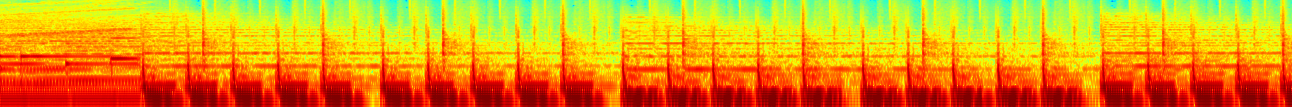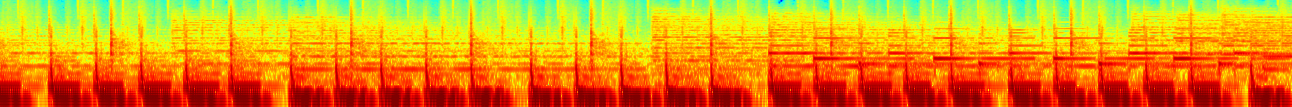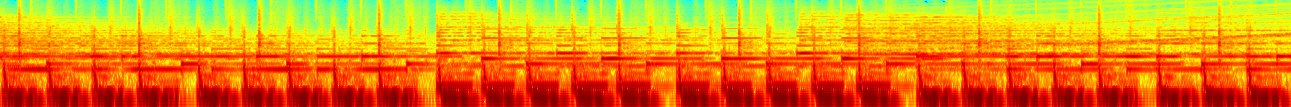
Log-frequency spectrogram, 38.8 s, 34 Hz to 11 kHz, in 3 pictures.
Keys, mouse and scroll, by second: 0.0 click, 0.4 m, 0.8 a, 1.0 alt+shift+right click, 1.2-2.2 middle drag, 2.2 right click, 2.5 g, 2.9 a, 3.1 alt+shift+right click, 3.4 scroll down 3, 3.6 scroll up 1, 3.9 right click, 4.1 g, 4.6 right click, 4.8 g, 5.2-5.6 scroll up 1, 5.6 a, 5.7 z, 5.8 middle click, 6.5 alt+shift+right click, 6.7 scroll down 2, 6.9 middle click, 7.2-8.0 scroll up 2, 7.5-11.2 typing, 8.0 right click, 9.5 right click, 10.7 alt+shift+right click, 10.9 scroll down 1, 11.4 alt+shift+right click, 11.6 middle click, 12.2 a, 12.5 alt+shift+right click, 12.6 middle click, 13.0 click, 13.4 m, 13.9 right click, 14.1 right click, 14.2 alt+shift+right click, 14.6 middle click, 15.4 scroll up 1, 15.7 right click, 16.3 shift+right click, 16.5 m, 17.0 a, 17.4 alt+shift+right click, 18.0 alt+shift+right click, 18.3 click, 19.0 m, 19.3 a, 19.6 alt+shift+right click, 20.0 right click, 20.3 g, 21.0 click, 21.4 m, 21.8 a, 22.1 alt+shift+right click, 22.4 alt+shift+right click, 22.6 middle click, 23.0 scroll up 1, 23.2 right click, 23.4 g, 23.9 click, 24.1 m, 24.5 a, 24.6 middle click, 24.9 alt+shift+right click, 25.0 scroll down 2, 25.2 middle click, 25.7 scroll up 1, 25.9 shift+middle click, 26.2 click, 26.5 m, 26.8 a, 26.9 middle click, 27.2 alt+shift+right click, 27.5 a, 27.8 middle click, 28.3 alt+shift+right click, 28.4 scroll down 1, 28.5 middle click, 28.9 alt+shift+right click, 29.0 middle click, 29.4 alt+shift+right click, 29.7 shift+middle click, 30.0 scroll up 2, 30.4 z, 30.7 z, 31.6 click, 33.6 click, 33.8 middle click, 34.9 scroll up 2, 35.2 scroll down 2, 35.4 middle click, 36.0 click, 36.5 Tab, 36.8 z, 36.9 scroll down 1, 37.0 middle click, 37.8 scroll down 1, 38.0 Tab, 38.1 middle click, 38.4 scroll up 1, 38.6 ctrl+Tab.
